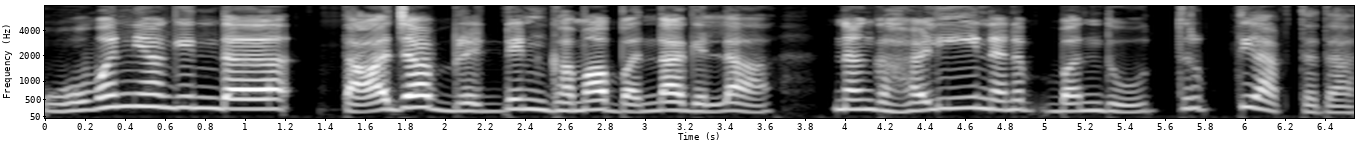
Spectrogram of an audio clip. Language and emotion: Kannada, happy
